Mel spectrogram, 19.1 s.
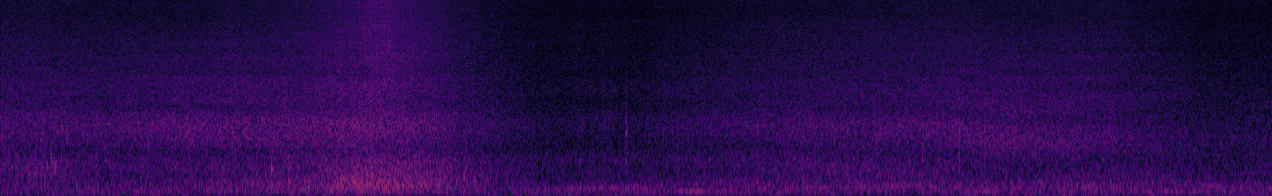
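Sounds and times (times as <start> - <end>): wind on microphone: 0.0 - 7.5
sea waves washing: 0.0 - 8.9, 9.5 - 19.0.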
